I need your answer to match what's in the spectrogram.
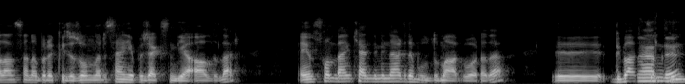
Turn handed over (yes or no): no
